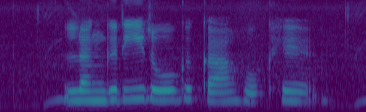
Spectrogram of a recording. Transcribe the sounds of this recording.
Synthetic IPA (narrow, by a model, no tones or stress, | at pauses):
lə̃ŋɡɾiɾoːɡkaɦoːkʰeː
